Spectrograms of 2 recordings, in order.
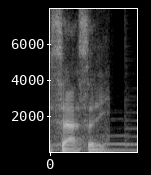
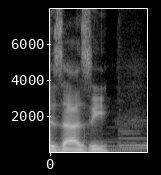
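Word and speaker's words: Disasi: uh the new signing apparently you say his name disassi yeah something like that I mean I would pronounce it to sassy The Sassy yeah that's what I was saying too but apparently it's the zazi which is you know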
